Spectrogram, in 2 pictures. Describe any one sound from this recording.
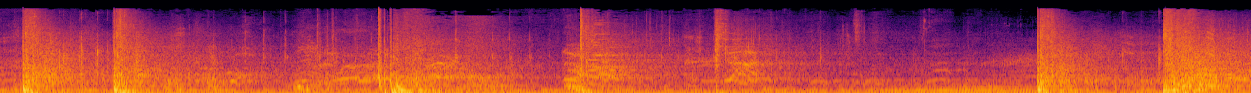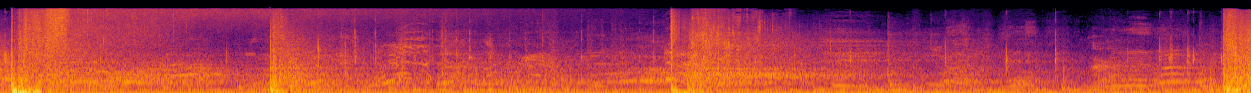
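Loud gunshots ring out one after another with a short echo.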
